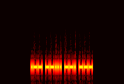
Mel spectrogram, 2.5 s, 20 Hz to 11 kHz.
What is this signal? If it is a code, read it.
Morse code, heard as a keyed tone, about 53 wpm, 700 Hz. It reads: W7GO
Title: USA Call Signs - 6x Character Spacing - 50wpm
